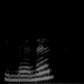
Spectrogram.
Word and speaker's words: Jimenez: Maria, M-A-R, I-A. And then Jimenez, J-I-M-E-N-E-Z.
